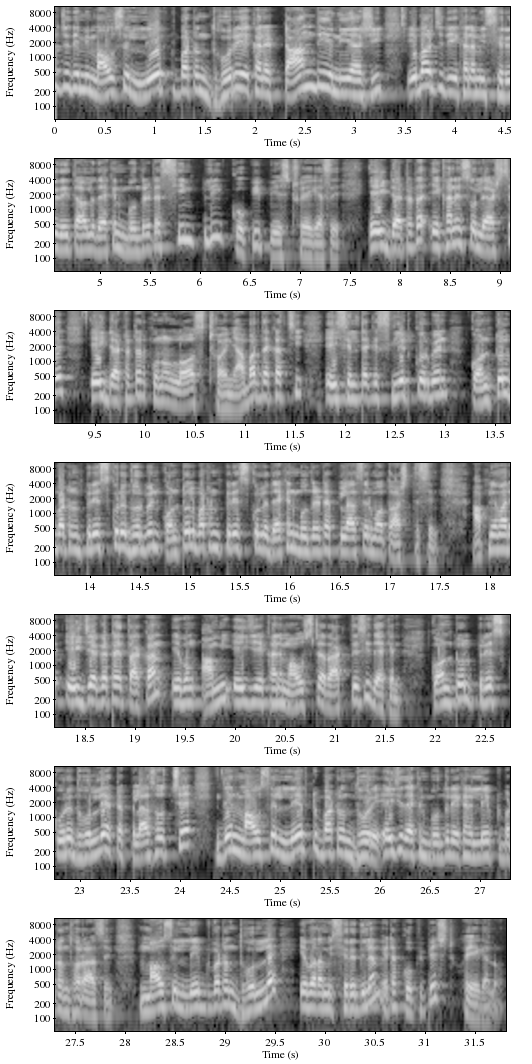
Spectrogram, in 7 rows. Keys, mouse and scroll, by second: 0.9-3.6 ctrl+drag, 5.6 click, 7.5 click, 8.2 click, 9.3 click, 11.0 click, 24.6-29.9 ctrl+drag.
